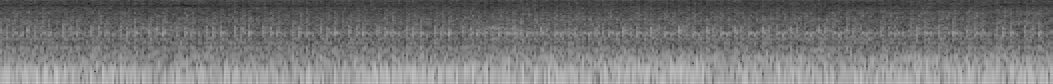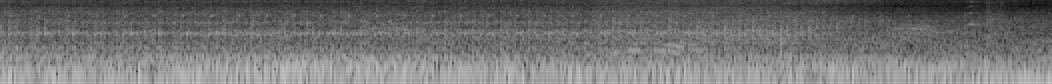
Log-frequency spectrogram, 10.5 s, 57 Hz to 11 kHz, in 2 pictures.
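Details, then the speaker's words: Toyota Hilux 1GD diesel with knocking and black smoke, scanner actuation test with the cylinder 3 injector cut at idle: loud uneven lumpy beat instead of a smooth clatter, shifter shaking; that cylinder dead. "ये मैंने स्टार्ट किया, ये इसका शिफ्टर हिलने लग गया और आगे इंजन में इसका साउंड चेंज हो जाएगा।"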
